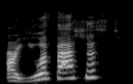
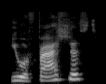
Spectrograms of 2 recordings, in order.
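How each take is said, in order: First: Higher, louder comeback question. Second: Said in the usual way. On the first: Retold or imitated. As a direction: fire it back, topping the cop. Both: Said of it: "Then Huey got louder".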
